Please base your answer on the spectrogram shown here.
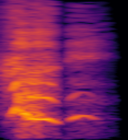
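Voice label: damaged, Japanese; nekoko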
